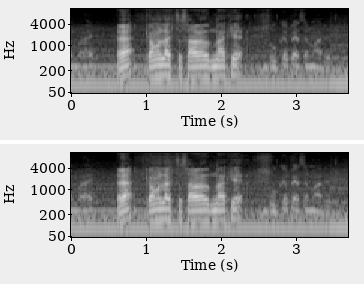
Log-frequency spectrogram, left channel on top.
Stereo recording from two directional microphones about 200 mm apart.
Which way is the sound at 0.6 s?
5° left (ahead or behind).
